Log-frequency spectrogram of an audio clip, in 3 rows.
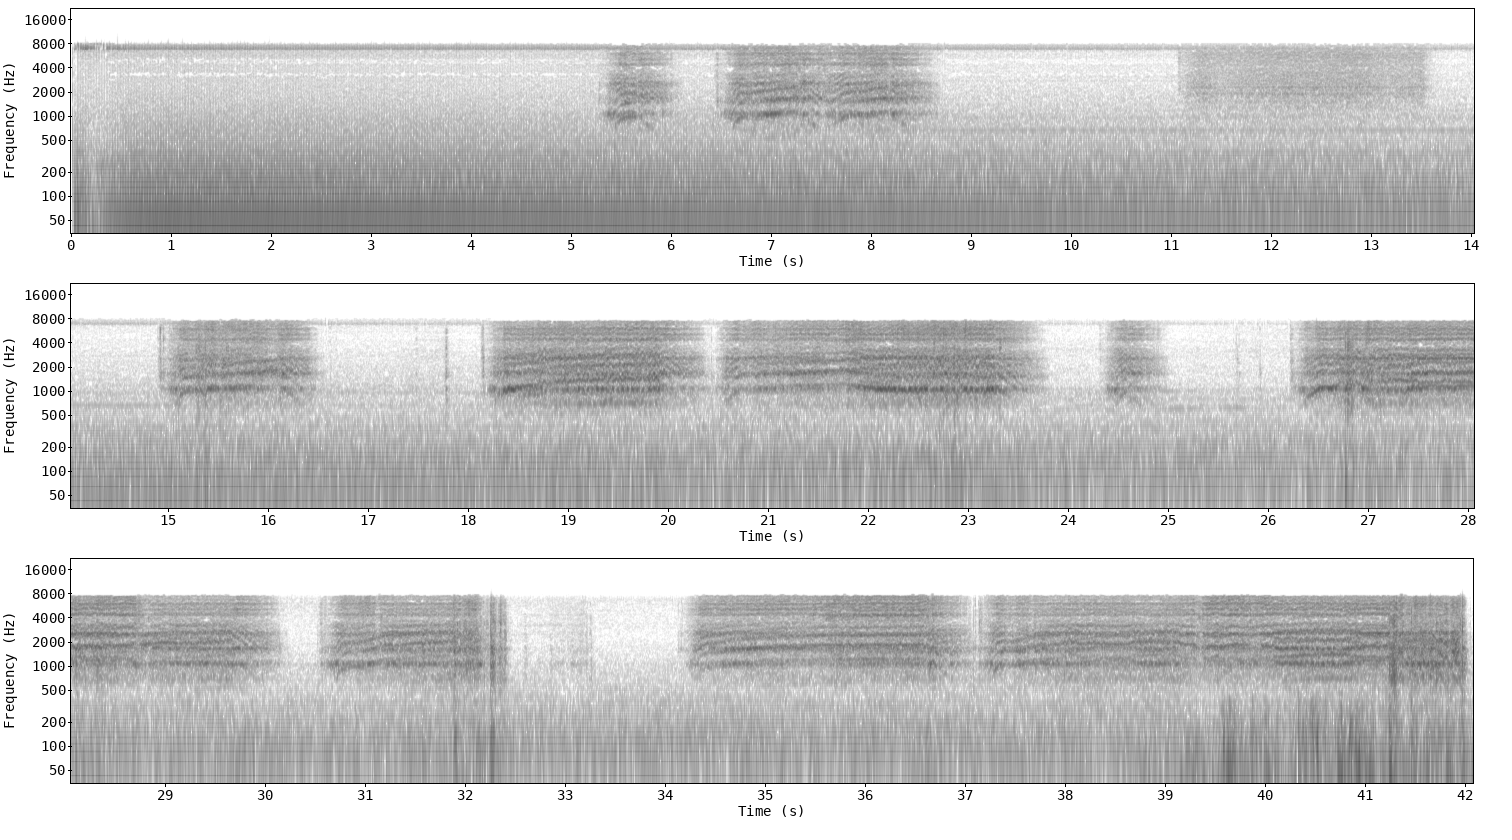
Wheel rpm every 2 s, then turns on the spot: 0, 0, 20, 80, 20, 0, 0, 60, 30, 120, 110, 120, 10, 110, 140, 80, 30, 110, 110, 160, 150.
16-18 32-34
